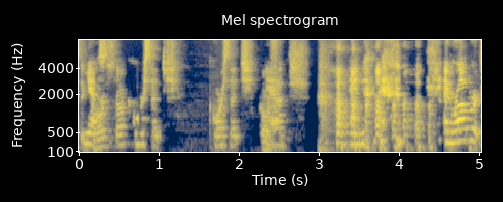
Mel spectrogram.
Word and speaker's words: Gorsuch: Because for both it was Neil how do you pronounce it? Gorsto. Gorsuch.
